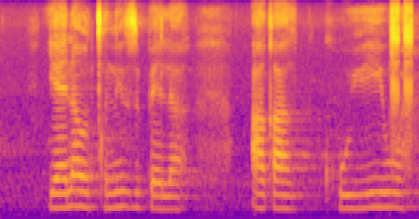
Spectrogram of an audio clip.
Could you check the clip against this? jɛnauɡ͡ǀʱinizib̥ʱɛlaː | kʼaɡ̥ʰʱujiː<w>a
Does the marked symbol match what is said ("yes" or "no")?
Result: yes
